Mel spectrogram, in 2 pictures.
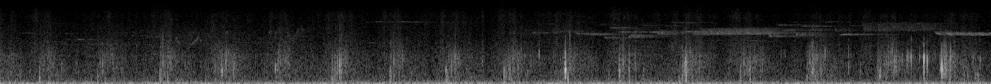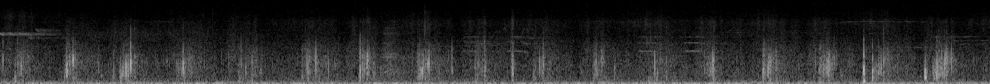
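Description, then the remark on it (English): Steady footsteps walk along a trail at an even pace, each step a crisp crunch, with a winter wren's high chirping song briefly in the background. “So much bird song here, it's hard to progress walking.”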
